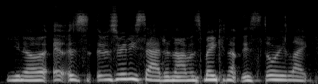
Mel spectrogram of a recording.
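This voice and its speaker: A woman hosting a talk show in loose, casual chat. She jokes freely, throws in quick asides and keeps up a steady stream of affirmations. Her voice sits at a middle pitch. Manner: chatty, joking, quick asides and back-channel affirmations.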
